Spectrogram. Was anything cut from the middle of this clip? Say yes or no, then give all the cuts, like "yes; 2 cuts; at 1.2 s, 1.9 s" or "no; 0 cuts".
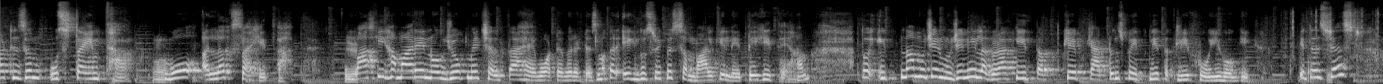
yes; 1 cut; at 1.4 s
